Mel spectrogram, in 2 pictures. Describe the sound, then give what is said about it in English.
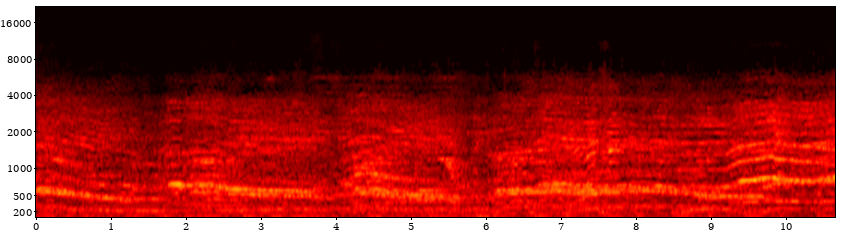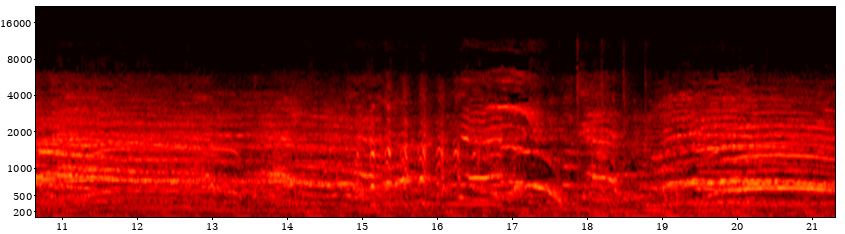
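A packed crowd in a pub's front bar, beers in hand, watching on TV as golfer Cam Smith sinks his winning putt to win the Australian PGA Championship, erupts into loud, sustained cheering and shouting, many voices yelling together in excited bursts that swell and surge throughout. “Cam Smith basically lobbed up in the front bar, packed, everybody beer in hand, and they are watching, and you'll hear the moment, they're watching his winning putt.”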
